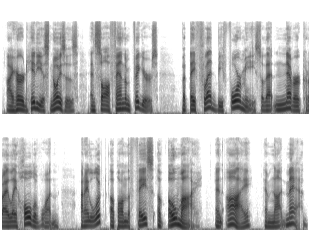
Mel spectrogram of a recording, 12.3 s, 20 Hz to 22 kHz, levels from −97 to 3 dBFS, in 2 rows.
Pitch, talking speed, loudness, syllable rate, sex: 130 Hz, 175 wpm, -20 LUFS, 4.5 syllables/s, male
